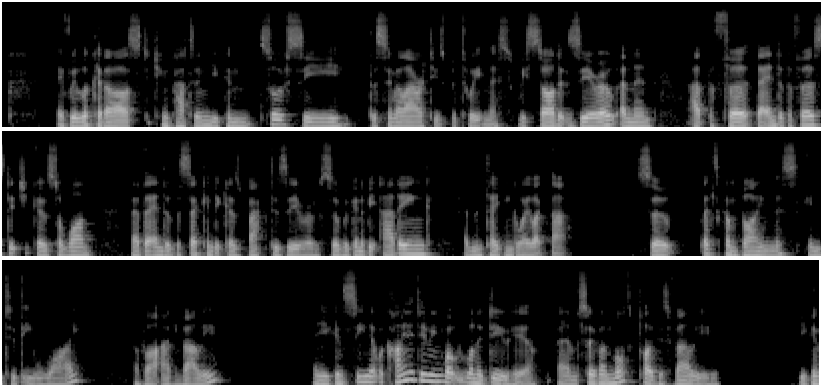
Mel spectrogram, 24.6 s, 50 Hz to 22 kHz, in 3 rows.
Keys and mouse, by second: 0.4 ctrl+shift+click, 2.0 ctrl+shift+click, 2.8 ctrl+shift+click, 3.5 ctrl+shift+click, 4.8 ctrl+shift+click, 11.4-13.7 d, 11.5 click, 13.3 click, 14.5 click, 17.4 drag, 21.5 click, 21.8 shift+d, 22.1 click, 22.5 click, 23.7 shift+click.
